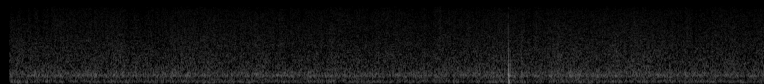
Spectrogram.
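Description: A vinyl record spins with a soft, steady hiss.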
